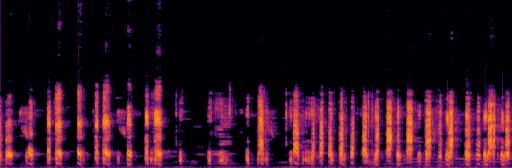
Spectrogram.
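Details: Female chukar partridge calling in quick clucking chuck notes, a short pause near the middle, then a faster, denser burst of rasping notes to the end.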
